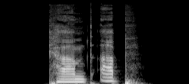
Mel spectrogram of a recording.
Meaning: second-person plural preterite of abkommen
- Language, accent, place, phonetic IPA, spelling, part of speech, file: German, Germany, Berlin, [ˌkaːmt ˈap], kamt ab, verb, De-kamt ab.ogg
